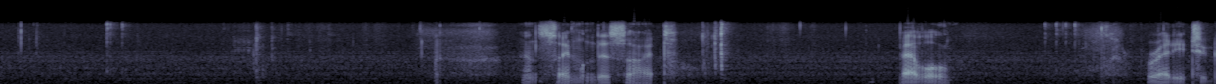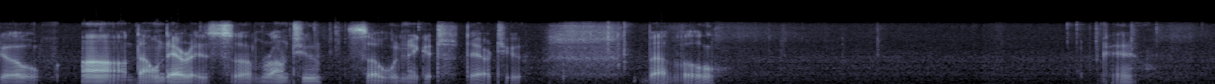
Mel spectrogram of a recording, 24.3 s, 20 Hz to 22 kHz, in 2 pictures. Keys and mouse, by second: 7.1 ctrl+b, 10.7 click, 17.2 middle click, 18.2 ctrl+b.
